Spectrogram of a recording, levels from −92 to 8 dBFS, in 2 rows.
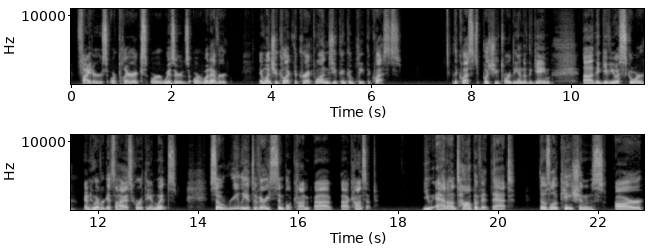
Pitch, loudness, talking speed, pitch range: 120 Hz, -20 LUFS, 170 wpm, 110-140 Hz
